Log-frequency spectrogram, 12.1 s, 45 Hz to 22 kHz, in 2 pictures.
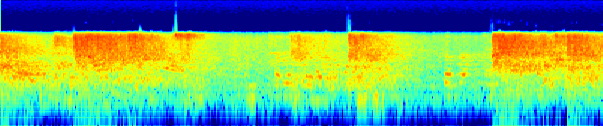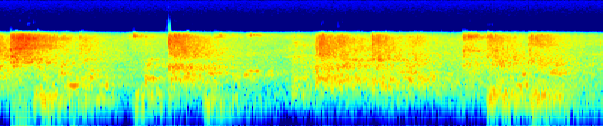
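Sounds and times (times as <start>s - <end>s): ball hitting court walls: 0.0s - 2.1s, 2.8s - 4.0s, 4.9s - 11.9s
squash ball hit with rackets: 0.0s - 2.1s, 2.9s - 4.0s, 4.9s - 8.4s, 9.0s - 11.8s.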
